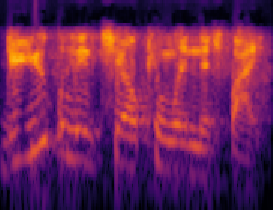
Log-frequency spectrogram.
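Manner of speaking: usual speaking voice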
